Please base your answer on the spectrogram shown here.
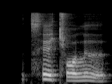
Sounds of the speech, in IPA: t͡sʰ ɛ cʰ ɔ l ə

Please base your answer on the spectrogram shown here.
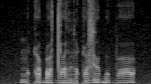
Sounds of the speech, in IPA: ŋ u q ø ɓ o dˤ ɑ r u q o z ø ɓ o b ɑ

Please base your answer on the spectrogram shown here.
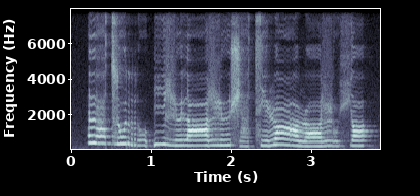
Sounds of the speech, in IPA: l a̤˦ d͡z o˧ r o̤˨ ʔ i˧ ɮ ʏ˨ l ɑː˨ ɮ ʏ˧ ʃ a̤˨ t͡s i˨ ɭ ɑː˦˨ ɭ ɒː˨ ɮ o̤˧ ç ɒ˦

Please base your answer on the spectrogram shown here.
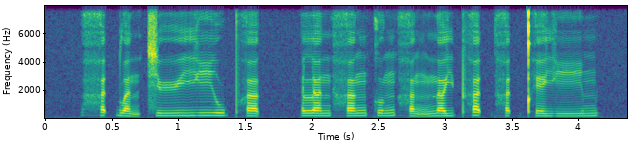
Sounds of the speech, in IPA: h ɐ˥ t̚ w ɐ˨˩ n t͡s yː˨˧ j iː˧ w pʰ ɐ˧ k̚ | l ɐ˨ n h ɐ˨˧ ŋ k ʊ˨˥ ŋ h ɐ˨˩ ŋ n̪ ɐ˧ j pʰ ɐ˥ t̚ h ɐ˧ t̚ pʰ e˨ j iː˨˧ m

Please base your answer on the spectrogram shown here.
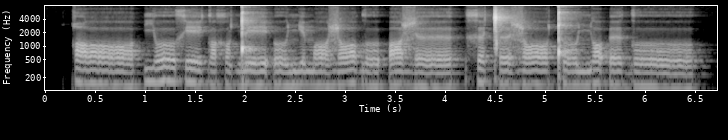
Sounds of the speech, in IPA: q ɔː | j oː x eː ɡ ɒ x ɔ ŋ͡ǃ eː ʔ oː ɲ e m ɔː ɮ ɔː ɡ oː ʔ ɒ ɮ əː | x ə ǀ əː ɮ ɔː ǃ oː ɲ ɔ ʔ əː ɡ oː

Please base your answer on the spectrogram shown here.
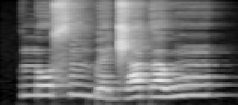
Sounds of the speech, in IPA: n o˧ s ĩ˧ ɡ͡b ɛ˨ d͡ʒ a˨˦ ɡ a˧ w ũ˦

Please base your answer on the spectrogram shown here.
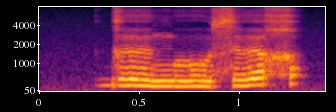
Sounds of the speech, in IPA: ɡ əː ŋ oː s əː χ

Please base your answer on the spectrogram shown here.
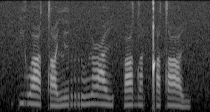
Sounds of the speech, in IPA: p j o i̯ tˤ ə lʲ ə r u y̯ ʕ ɛ i̯ h u dˤ ɛ ǃ ɛ tˤ ə i̯

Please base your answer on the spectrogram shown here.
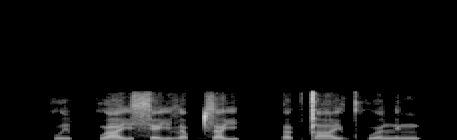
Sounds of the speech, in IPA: kʷ iː˧ p̚ kʷ aː˥ j s e˧ j l ɐ˨ p̚ t͡s ɐ˥ j | ɐ˧ k̚ t̪ aː˨˥ j kʷʰ œː˨˧ n ɪ˧ ŋ

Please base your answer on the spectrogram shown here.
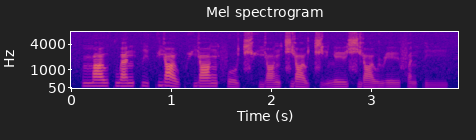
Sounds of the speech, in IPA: m ɑ˥ ʊ̯ t̪ w a˥ n p i˥˧ t̪ j ɑ˥˩ ʊ̯ pʰ j ɑ˥ ŋ f o˥˩ ʊ̯ t͡ɕʰ j ɑ˥ ŋ t͡ɕ j ɑ˥˩ ʊ̯ t͡ɕ ḭ˨˩ l e˥ ɪ̯ ɕ j ɑ˥˩ ʊ̯ ɻ e˥ ɪ̯ f a˨ n t̪ i˥

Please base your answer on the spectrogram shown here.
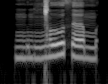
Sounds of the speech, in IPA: m u m ŋ͡ǀ o θ ɐ m

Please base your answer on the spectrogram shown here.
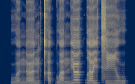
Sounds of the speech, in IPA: w ɵ˨˩ n œː˨˥ n kʰ ɐ˨ t̚ w ɐ˨˧ n j œː˥ k̚ l ɐ˥ j t͡s iː˥ w

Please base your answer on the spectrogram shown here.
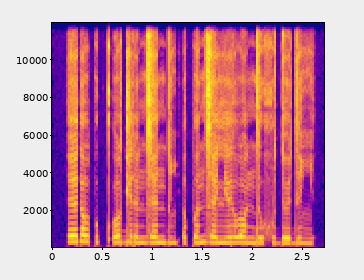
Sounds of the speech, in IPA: ɛ ɾʲ a lˠ p ə kʷʼ ə lˠ ɡʲ a ɾ ø n z ɛ n d ʊ ʎ ʔ ə p ə n z ɛ lʲ ø j lˠ ø n d ə xʷ ɪ d ɾ ø d ɪ ʎ

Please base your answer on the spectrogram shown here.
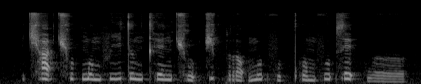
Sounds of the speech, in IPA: t͡ɕʰ a˥˩ ʔ t͡ɕʰ u˥˩ k̚ m o˧ m f iː˦˥ t ɯ˧ ŋ tʰ e˧ n t͡ɕʰ u˨˩ ʔ t͡ɕ ɯ˦˥ k̚ p r ɔ˨˩ ʔ m u˦˥ ʔ f u˨˩ k̚ pʰ o˧ m f u˦˥ ʔ s e˥˩ ʔ k w ɤː˨˩

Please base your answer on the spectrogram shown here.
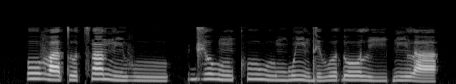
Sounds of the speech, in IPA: o˦ v a˨ t ʊ˨ t͡s ã˦ n ĩ˨ v uː˨ | d͡ʒ ʊ˦ β ũ˨ kʰ u˦ w u˨ m w ĩ˦˨ d ɪ˨ β ʊ˦ ɗ oː˦ l iː˨ ɓ ĩ˦ l a˨

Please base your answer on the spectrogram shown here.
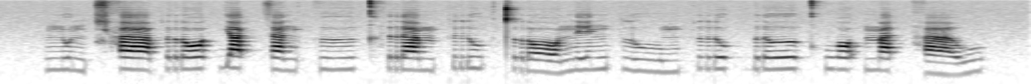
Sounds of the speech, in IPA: n u˨˩ n t͡ɕʰ aː˧ p r ɔː˦˥ t̚ j a˥˩ k̚ s a˧ n k ɯː˦˥ kʰ r a˧ m p r u˦˥ ʔ t r ɔː˩˦ n e˦˥ n p l uː˩˦ m p r o˥˩ k̚ r ɤː˥˩ kʰ w ɔ˥˩ ʔ m a˦˥ t̚ h a˩˦ w

